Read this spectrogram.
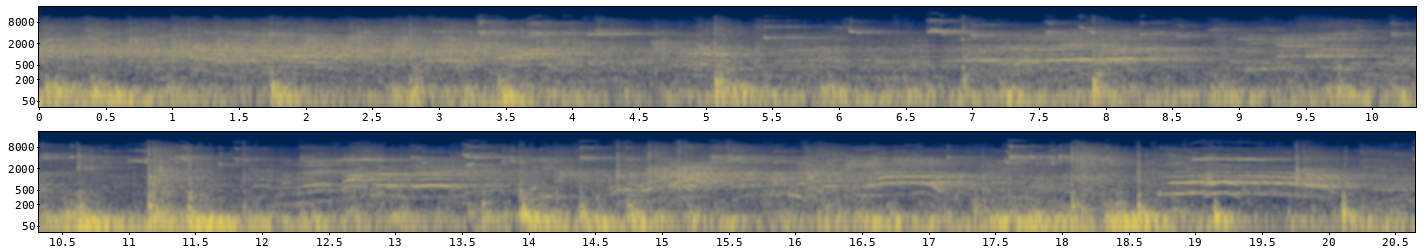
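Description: A volleyball thuds off hands and arms.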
